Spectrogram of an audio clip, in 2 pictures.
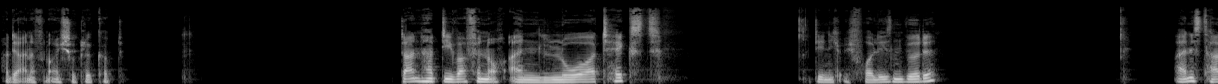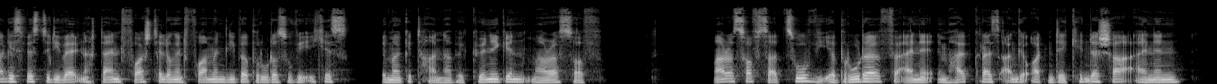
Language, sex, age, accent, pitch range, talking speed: German, male, 30-49, German, 105-125 Hz, 135 wpm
